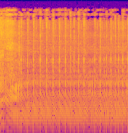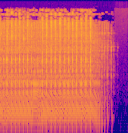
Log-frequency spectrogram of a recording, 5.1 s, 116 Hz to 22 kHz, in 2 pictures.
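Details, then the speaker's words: Stihl MS 194T top-handle chainsaw after muffler mod and timing advance, running much richer, high screw turned all the way in, on restart: crisp even high-revving buzz holds steady then cuts off cleanly; running great, normal. "And the timing advance, I think that was the star of the show. Now it wants to run. It's running much, much richer."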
